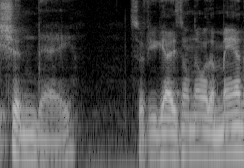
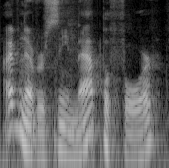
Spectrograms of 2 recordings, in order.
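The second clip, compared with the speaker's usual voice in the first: lively storybook reading; reading to children; 3 semitones higher than usual. A narrator's reading. Storyteller reading a picture book to children, lively. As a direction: read it like a bedtime story.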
